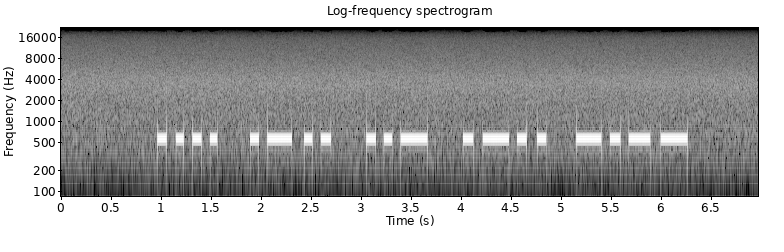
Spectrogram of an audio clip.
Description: Morse code, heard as a keyed tone, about 13 wpm, 570 Hz. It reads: HLULY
